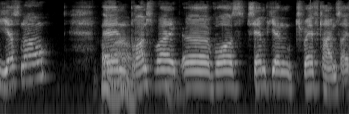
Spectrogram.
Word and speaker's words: Braunschweig: And now you live in, how do you pronounce that, Braunschweig? Braunschweig.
